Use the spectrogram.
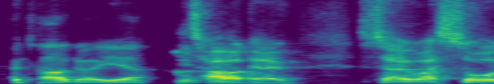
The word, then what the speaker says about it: Otago: Is it Otago? Is that how you pronounce it? Otago, yeah.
